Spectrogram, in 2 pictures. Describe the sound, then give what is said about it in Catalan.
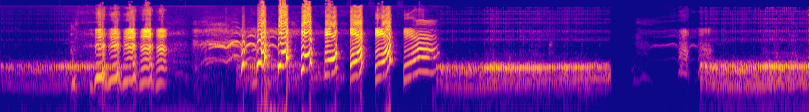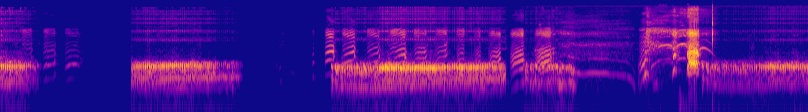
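Platypus vocalizations: loud bursts of harsh, rapid grunting and squeaky chattering, coming in several stretches of a second or two separated by brief pauses. “vosaltres li donareu l'ordre, diguem-ne, al León perquè tiri el so de l'ornitorrinc”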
